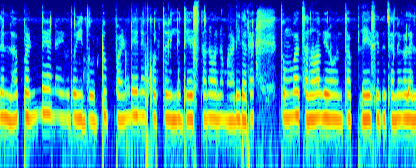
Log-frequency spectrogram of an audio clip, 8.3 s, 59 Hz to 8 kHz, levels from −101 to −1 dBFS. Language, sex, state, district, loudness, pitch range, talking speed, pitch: Kannada, female, Karnataka, Belgaum, -33 LUFS, 245-260 Hz, 95 wpm, 250 Hz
